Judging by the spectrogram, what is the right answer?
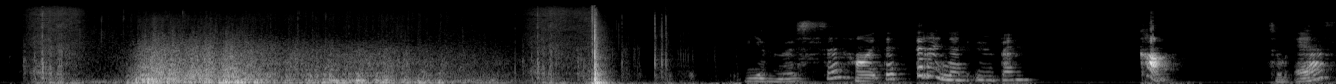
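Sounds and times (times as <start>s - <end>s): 
steady rain: 0.2s - 7.0s
low rumbling: 0.3s - 5.3s
speech: 7.9s - 10.4s, 11.4s - 11.8s, 12.7s - 13.3s.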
